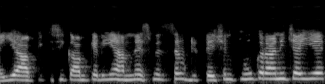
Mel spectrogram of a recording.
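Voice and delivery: ordinary delivery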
